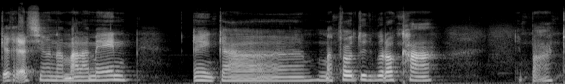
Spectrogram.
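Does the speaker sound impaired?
Yes: deafness from birth, congenital; intonation different from hearing speakers, may not be understood well, host finds speech understandable.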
